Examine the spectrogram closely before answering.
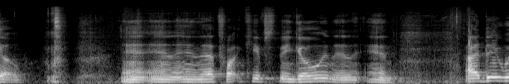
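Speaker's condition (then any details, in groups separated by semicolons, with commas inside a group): Cerebral palsy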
